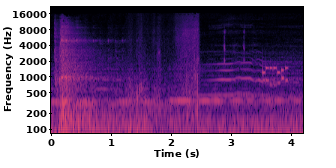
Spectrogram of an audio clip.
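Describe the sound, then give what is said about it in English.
Automatic doors slide with a steady mechanical whoosh that cuts off abruptly, followed by a few soft electronic beeping tones, moderately loud, with no one speaking. “doors please.”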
